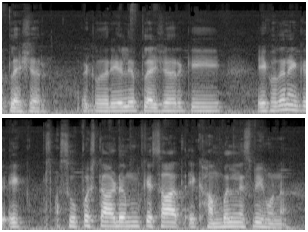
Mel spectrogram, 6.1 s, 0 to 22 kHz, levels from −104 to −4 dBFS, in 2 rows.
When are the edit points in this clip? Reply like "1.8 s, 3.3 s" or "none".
none

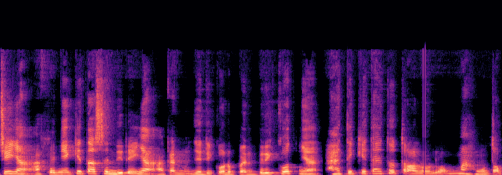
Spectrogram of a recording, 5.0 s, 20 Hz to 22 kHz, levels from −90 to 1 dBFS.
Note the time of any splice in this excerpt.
3.2 s

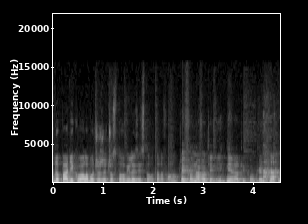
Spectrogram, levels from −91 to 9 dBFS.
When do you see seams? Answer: 2.6 s

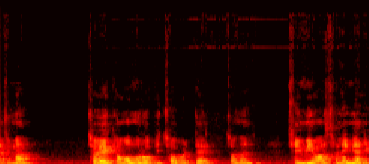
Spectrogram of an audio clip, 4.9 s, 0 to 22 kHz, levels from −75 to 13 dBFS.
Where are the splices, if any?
none

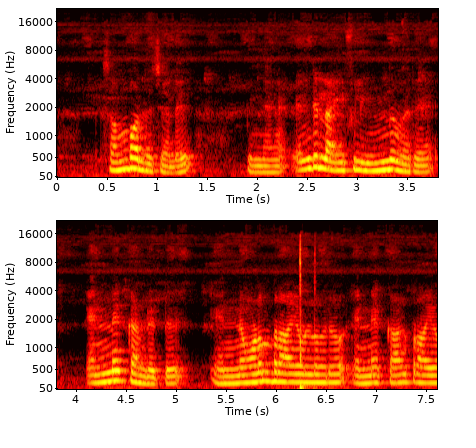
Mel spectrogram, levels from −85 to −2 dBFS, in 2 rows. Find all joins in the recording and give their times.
none

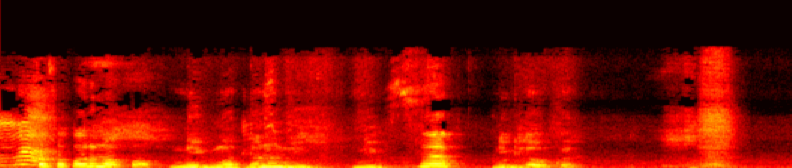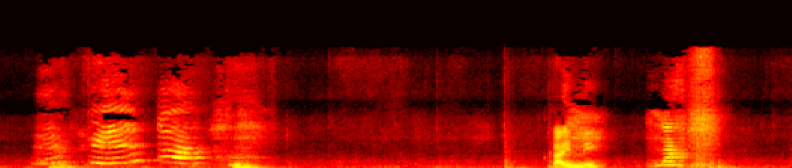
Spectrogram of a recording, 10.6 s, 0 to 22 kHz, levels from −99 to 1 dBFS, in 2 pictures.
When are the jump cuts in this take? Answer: none

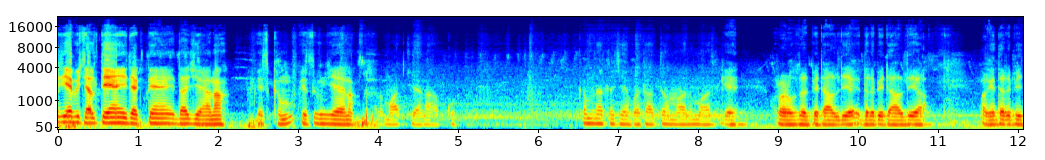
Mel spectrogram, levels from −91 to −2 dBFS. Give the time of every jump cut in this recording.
4.1 s, 8.3 s

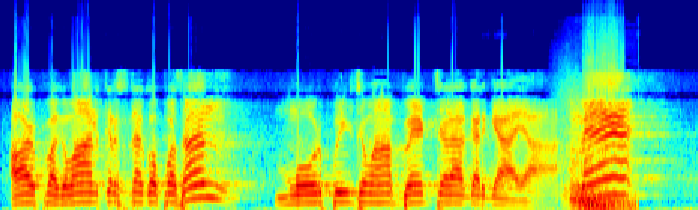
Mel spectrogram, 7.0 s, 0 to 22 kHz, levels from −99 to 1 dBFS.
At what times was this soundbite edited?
5.7 s

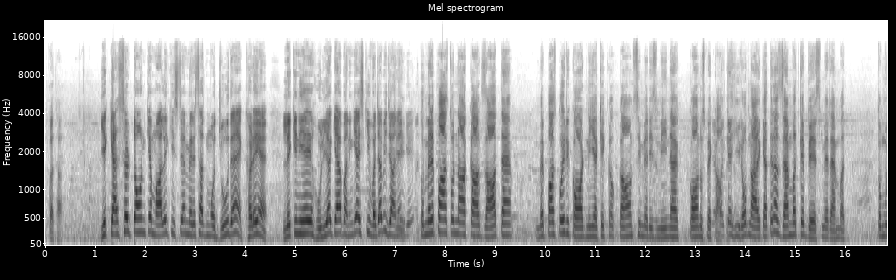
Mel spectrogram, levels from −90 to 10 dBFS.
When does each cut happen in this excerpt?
7.1 s, 13.6 s

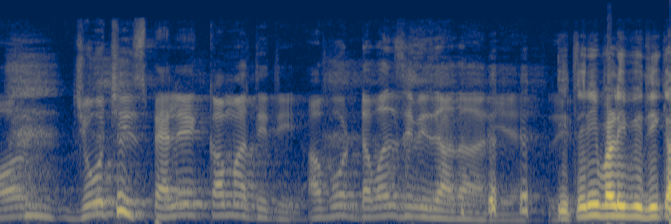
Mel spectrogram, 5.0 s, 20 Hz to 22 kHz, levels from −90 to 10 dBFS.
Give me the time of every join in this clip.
4.1 s

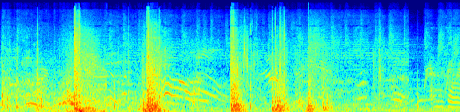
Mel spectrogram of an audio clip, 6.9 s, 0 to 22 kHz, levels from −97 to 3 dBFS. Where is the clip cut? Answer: 1.3 s

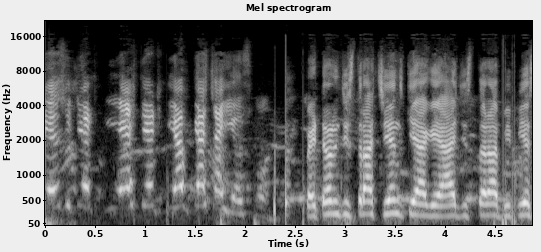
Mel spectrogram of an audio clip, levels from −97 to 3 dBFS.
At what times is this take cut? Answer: 2.4 s

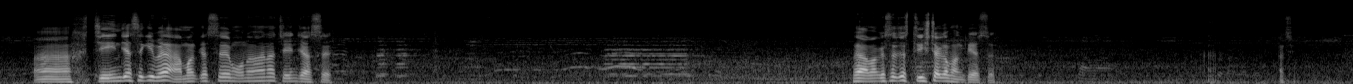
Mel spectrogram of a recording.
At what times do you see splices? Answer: none

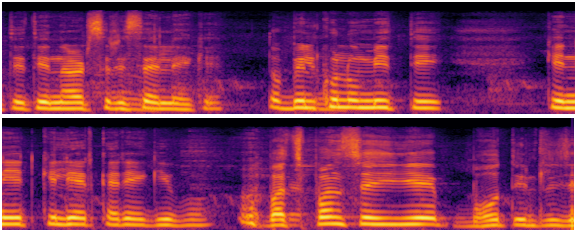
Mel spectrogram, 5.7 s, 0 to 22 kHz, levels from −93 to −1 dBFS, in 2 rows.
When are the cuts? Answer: 4.2 s

